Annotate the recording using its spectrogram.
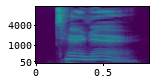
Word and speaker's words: Tourneur: Tourneur.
